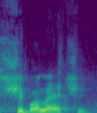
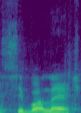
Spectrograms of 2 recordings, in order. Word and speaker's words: Chibolete: Pois então lhes dizia dizem pois chibolete porém eles diziam se bolete porque não podiam não podiam pronunciar bem então pegava ele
